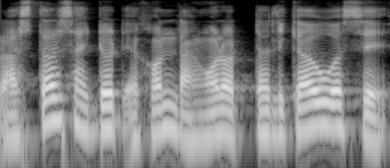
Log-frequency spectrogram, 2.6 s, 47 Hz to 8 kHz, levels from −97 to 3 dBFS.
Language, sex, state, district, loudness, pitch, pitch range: Assamese, male, Assam, Kamrup Metropolitan, -16 LUFS, 150 Hz, 135-165 Hz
